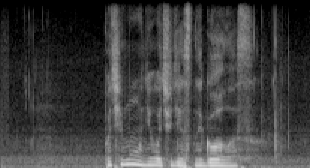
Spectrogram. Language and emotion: Russian, positive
